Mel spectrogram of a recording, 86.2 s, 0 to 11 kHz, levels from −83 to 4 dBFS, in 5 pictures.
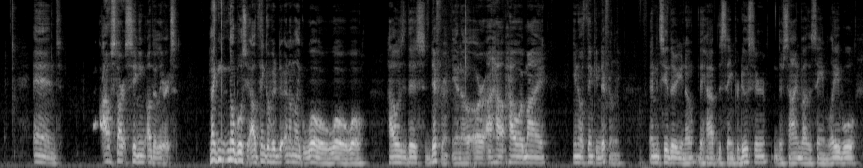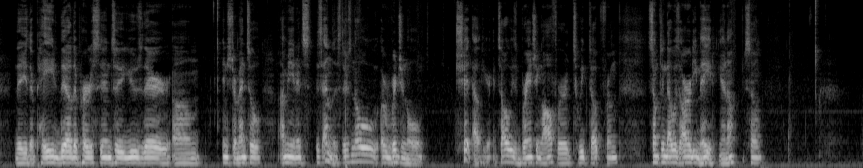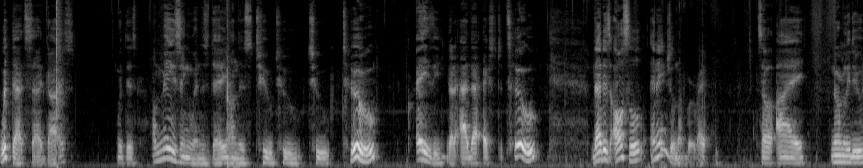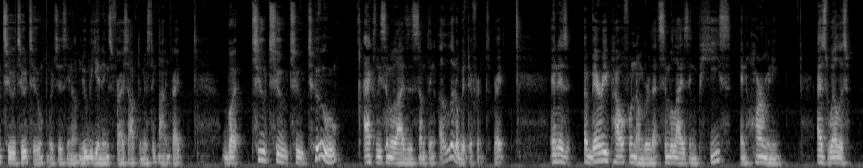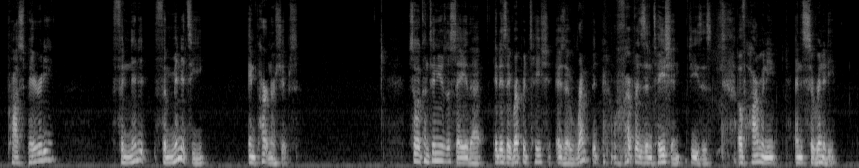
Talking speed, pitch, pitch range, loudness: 130 wpm, 105 Hz, 100-120 Hz, -22 LUFS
